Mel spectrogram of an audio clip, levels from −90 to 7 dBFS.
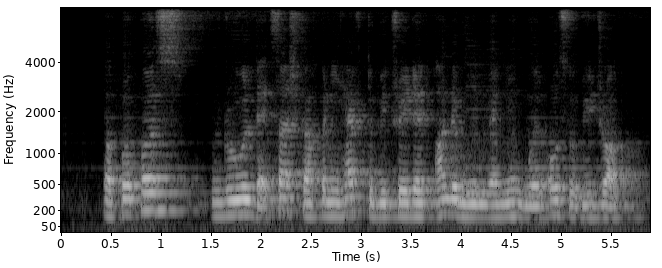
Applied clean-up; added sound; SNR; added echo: neural separator model SepFormer DNS4.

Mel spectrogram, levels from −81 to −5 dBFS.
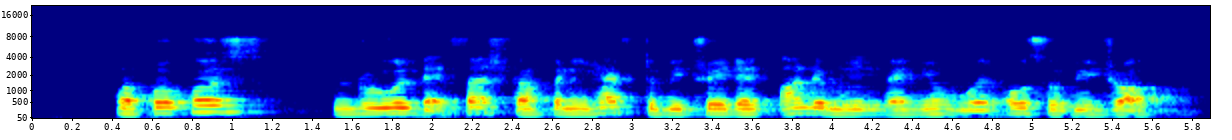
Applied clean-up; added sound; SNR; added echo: neural mask model DeepFilterNet 3.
